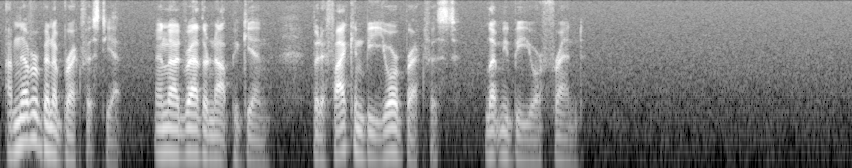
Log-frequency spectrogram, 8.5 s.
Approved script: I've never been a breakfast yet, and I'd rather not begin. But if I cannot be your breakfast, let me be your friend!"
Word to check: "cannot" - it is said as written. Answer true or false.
false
